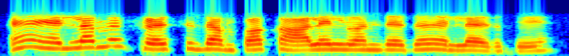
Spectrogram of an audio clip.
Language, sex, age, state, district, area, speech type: Tamil, female, 30-45, Tamil Nadu, Erode, rural, conversation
